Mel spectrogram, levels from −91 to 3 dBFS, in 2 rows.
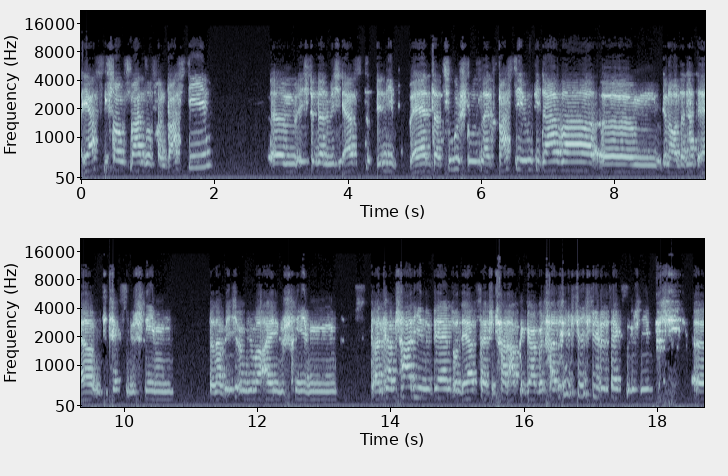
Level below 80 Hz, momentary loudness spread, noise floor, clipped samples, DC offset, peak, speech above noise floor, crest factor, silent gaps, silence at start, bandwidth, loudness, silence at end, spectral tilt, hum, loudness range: -52 dBFS; 9 LU; -50 dBFS; under 0.1%; under 0.1%; 0 dBFS; 35 dB; 16 dB; none; 0 s; 14.5 kHz; -13 LUFS; 0 s; 0 dB/octave; none; 6 LU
